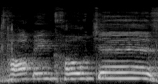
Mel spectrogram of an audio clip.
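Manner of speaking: high, slow drawn-out shout; startled long shout. Acted. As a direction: cry it out in alarm. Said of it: "he shouted".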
